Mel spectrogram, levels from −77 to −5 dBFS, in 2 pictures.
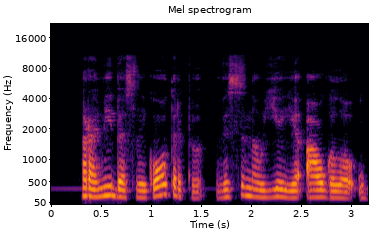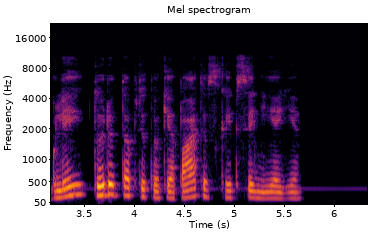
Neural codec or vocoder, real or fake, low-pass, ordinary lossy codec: none; real; 10.8 kHz; AAC, 64 kbps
